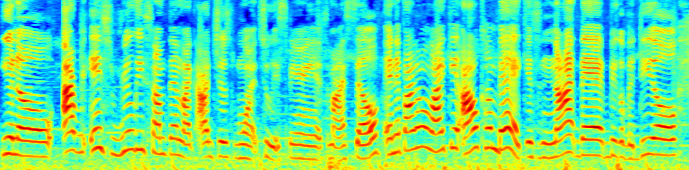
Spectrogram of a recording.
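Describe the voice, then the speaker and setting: A woman's fairly high, bright, sharp voice with lively intonation, at a moderate pace and with hardly any pauses. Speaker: vlogger. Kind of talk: casual chat. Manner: casual, filler-heavy.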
